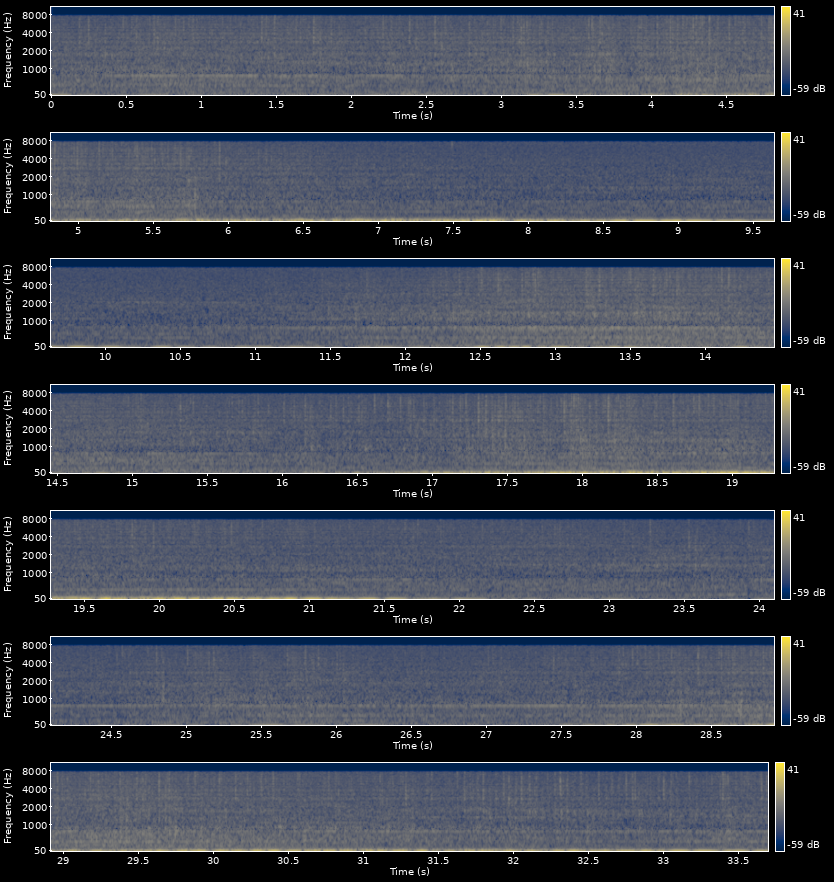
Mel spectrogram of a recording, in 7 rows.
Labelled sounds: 10.0	10.4	vessel noise, 1.9 to 2.1 kHz

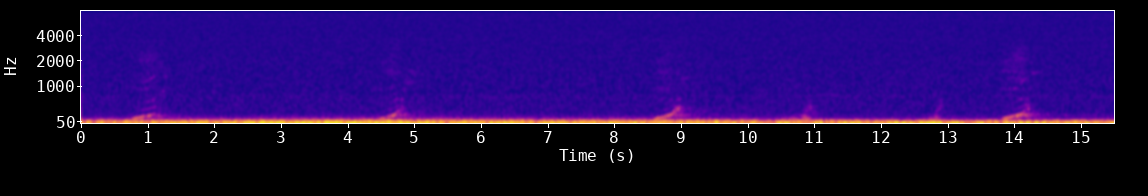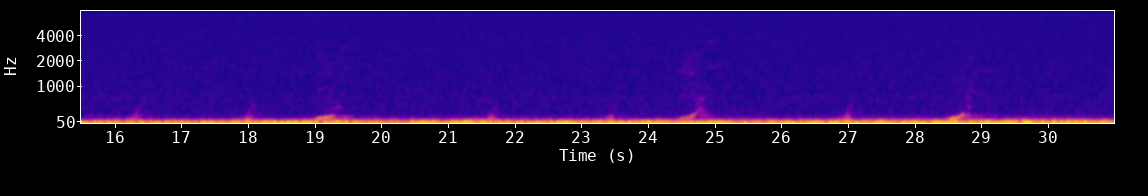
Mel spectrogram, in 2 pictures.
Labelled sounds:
0.9	1.1	humpback whale, 1.1 to 1.3 kHz

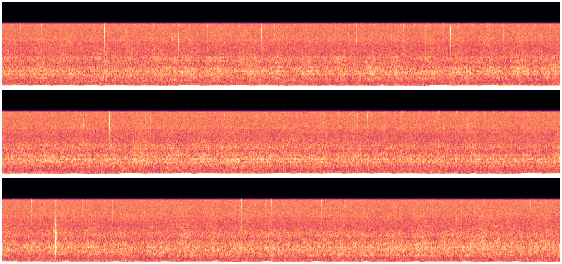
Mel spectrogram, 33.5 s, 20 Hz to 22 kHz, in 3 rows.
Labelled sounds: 28.5	33.4	vessel noise, 0 to 8.0 kHz

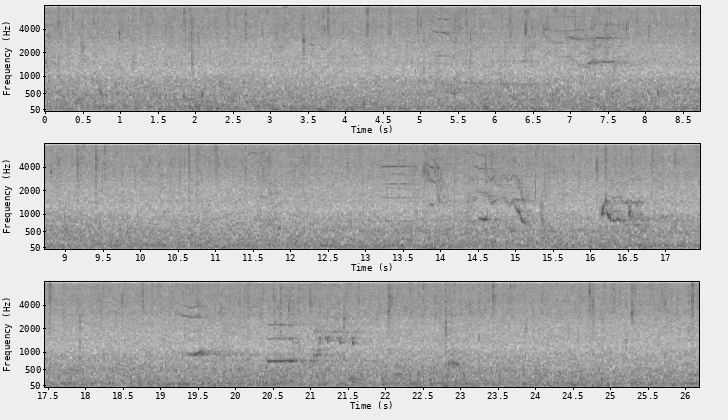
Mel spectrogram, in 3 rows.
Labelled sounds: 5.2	5.4	killer whale, northern resident, G clan, 3.3 to 3.9 kHz
6.6	7.6	killer whale, northern resident, G clan, 1.4 to 4.1 kHz
11.4	11.7	killer whale, northern resident, G clan, 5.4 to 6.4 kHz
13.2	13.6	killer whale, northern resident, G clan, 1.6 to 4.2 kHz
14.8	15.2	killer whale, northern resident, G clan, 0.78 to 1.7 kHz
16.1	16.7	killer whale, northern resident, G clan, 0.78 to 1.6 kHz
19.2	19.7	killer whale, northern resident, G clan, 0.88 to 4.0 kHz
20.4	20.8	killer whale, northern resident, G clan, 0.78 to 2.6 kHz

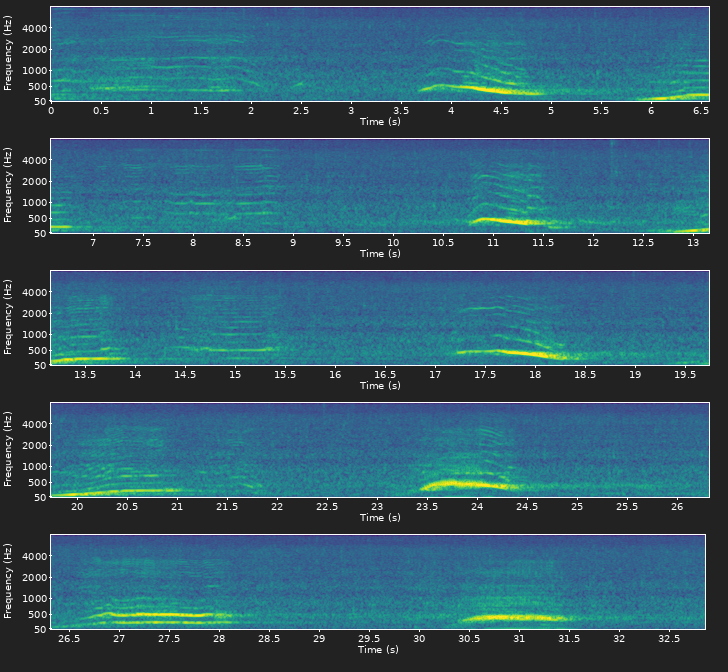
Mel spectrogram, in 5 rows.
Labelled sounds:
0.0	1.7	humpback whale, 1.1 to 7.6 kHz
3.7	4.8	humpback whale, 0.78 to 2.8 kHz
6.3	6.6	humpback whale, 1.3 to 1.4 kHz
7.3	8.8	humpback whale, 0.91 to 5.7 kHz
10.8	11.3	humpback whale, 0.78 to 2.8 kHz
13.3	13.8	humpback whale, 0.88 to 2.4 kHz
14.7	15.3	humpback whale, 0.94 to 3.1 kHz
17.2	18.1	humpback whale, 0.78 to 2.5 kHz
20.4	20.7	humpback whale, 3.4 to 3.8 kHz
23.9	24.3	humpback whale, 0.78 to 3.3 kHz
26.6	27.3	humpback whale, 0.91 to 3.3 kHz

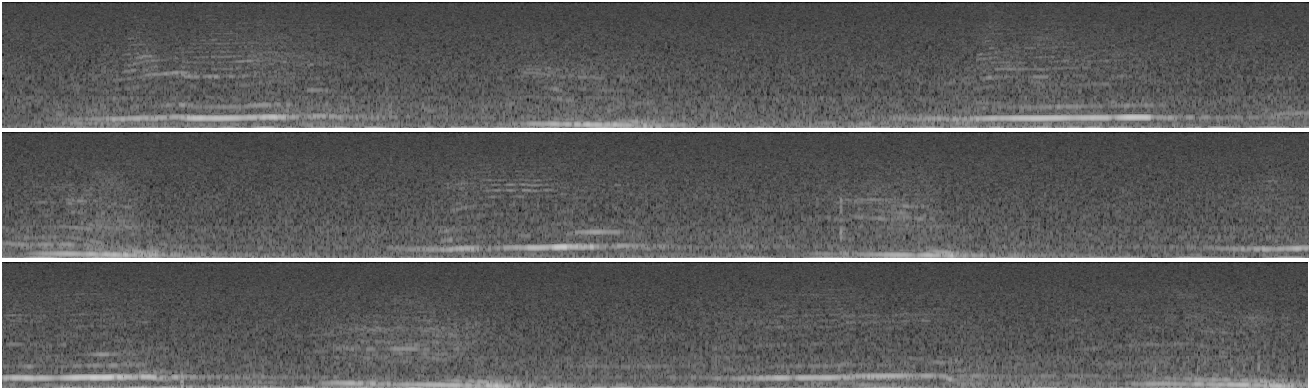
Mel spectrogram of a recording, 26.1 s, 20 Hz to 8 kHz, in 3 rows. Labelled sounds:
0.8	1.6	humpback whale, 1.2 to 2.1 kHz
6.6	6.9	humpback whale, 1.5 to 1.9 kHz
11.9	12.4	humpback whale, 1.8 to 2.2 kHz
14.3	14.9	humpback whale, 0.99 to 1.6 kHz
17.9	18.2	humpback whale, 0.80 to 0.90 kHz
19.7	20.0	humpback whale, 1.4 to 1.7 kHz
24.9	25.2	humpback whale, 0.99 to 1.2 kHz

